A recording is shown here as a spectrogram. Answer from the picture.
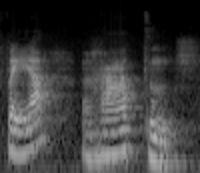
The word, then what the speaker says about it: verraten: Nesse caso aqui, o A ele é longo, fica verraten. Não é raten, é raten. É t um, t um. O E a gente não pronuncia, sabe? O verraten. A gente não fala esse ten, a gente fala verraten ok?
